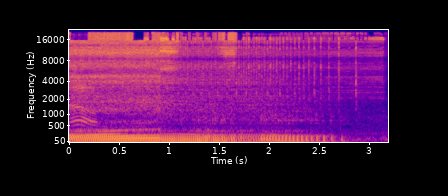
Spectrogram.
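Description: A rear-wheel-drive Honda-powered car with 1000cc injectors revs hard and loud, then drops away into a rough, sputtering idle with rhythmic pulses as it winds down.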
